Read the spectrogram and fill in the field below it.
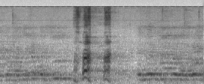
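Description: An elderly man laughs briefly.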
